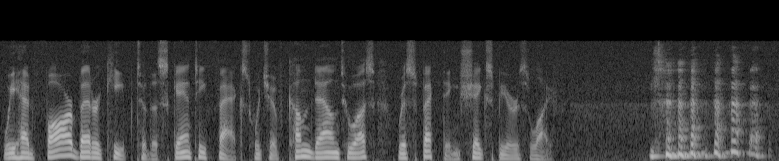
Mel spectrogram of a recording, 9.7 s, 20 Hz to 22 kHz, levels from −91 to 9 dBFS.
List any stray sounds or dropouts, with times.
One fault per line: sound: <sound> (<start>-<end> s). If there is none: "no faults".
sound: laugh (8.1-9.7 s)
